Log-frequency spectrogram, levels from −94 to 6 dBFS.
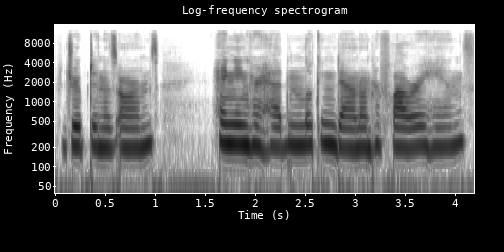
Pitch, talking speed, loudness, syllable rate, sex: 210 Hz, 215 wpm, -15 LUFS, 5.4 syllables/s, female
